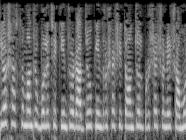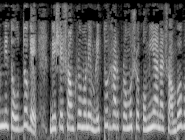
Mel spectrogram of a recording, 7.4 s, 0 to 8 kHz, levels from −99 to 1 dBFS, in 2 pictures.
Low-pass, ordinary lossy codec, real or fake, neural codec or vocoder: 7.2 kHz; none; real; none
